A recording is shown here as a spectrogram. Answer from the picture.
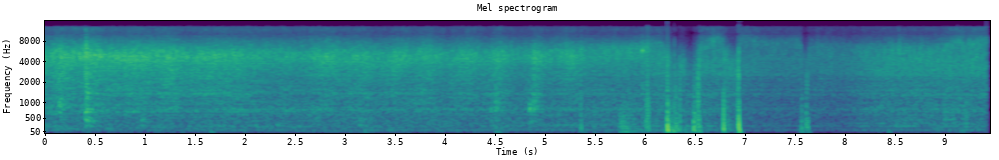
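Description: Shredded young-coconut meat and flaked fish sizzling in a pot on a portable gas stove, a steady hiss that eases off around seven seconds in and then picks up again. A few sharp knocks about six to seven seconds in.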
